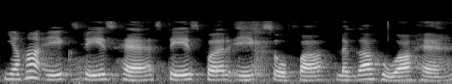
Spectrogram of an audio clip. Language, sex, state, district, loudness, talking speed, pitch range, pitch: Hindi, female, Punjab, Pathankot, -14 LUFS, 145 wpm, 200-235 Hz, 215 Hz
